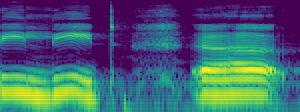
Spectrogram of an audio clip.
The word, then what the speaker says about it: lead: काम कर रहा है, लेकिन जब यही word LEAD लीड एज a noun काम करता है तो उसका अर्थ होता है सीसा और इससे प्रोनाउंसिएशन किया जाता है लेड से, लेड इसको बोला जाता है।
